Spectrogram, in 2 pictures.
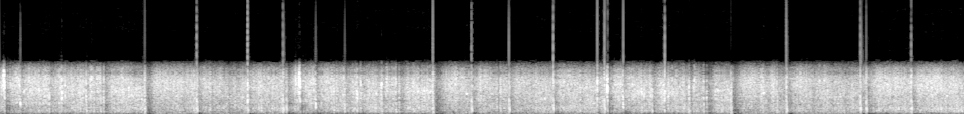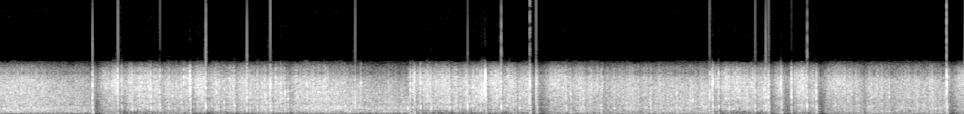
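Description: Fireworks bang and boom overhead, one after another.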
